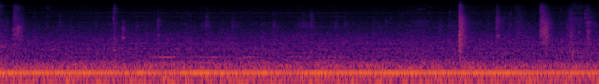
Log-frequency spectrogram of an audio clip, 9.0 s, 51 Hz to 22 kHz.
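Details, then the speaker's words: About 100-year-old Westinghouse "Baby Sidewinder" ceiling fan, style 393177, rebuilt with a new bearing, new power wiring and new blades, on a KB speed control at slow speed: low steady hum with faint drone and a few light clicks; runs smooth and quiet. "So this is the slow speed. Very quiet fan, actually, for being 100 years old."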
